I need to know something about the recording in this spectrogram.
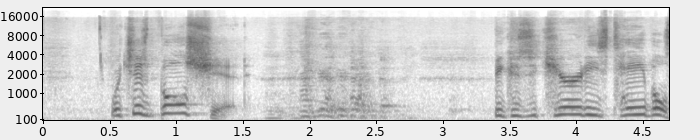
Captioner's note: laughter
